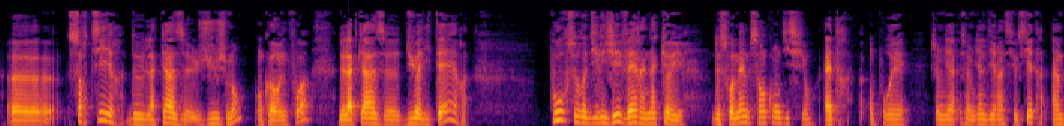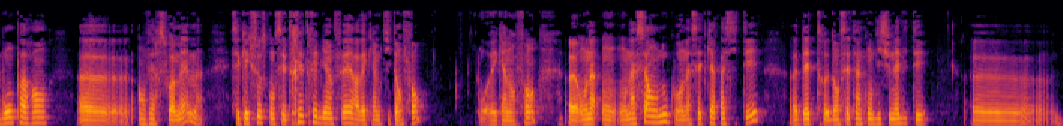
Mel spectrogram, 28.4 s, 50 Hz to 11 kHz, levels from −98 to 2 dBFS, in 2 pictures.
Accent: French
